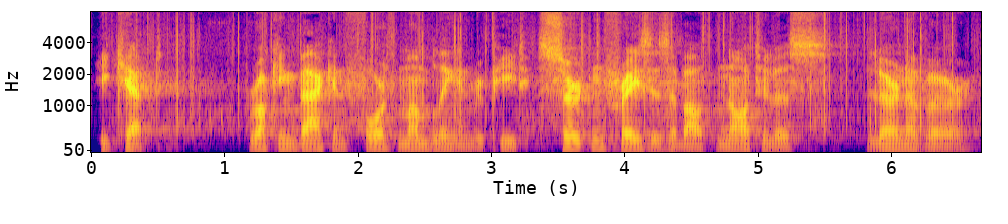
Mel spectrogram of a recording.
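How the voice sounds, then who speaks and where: A man playing a solemn, insistent colleague bringing urgent news in formal speech, in an analog horror audio drama. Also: deep voice. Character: deep-voiced, solemn, urgent male colleague bearing concerning news. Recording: noisy, long cavernous reverb.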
